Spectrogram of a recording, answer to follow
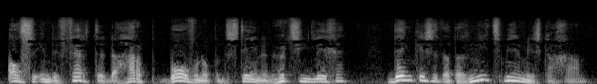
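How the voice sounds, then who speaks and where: A man's voice: mid-range voice, dark tone, husky. A man narrating a scripted children's audio drama as a dramatic storyteller.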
